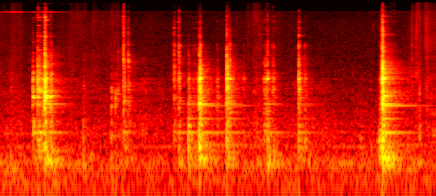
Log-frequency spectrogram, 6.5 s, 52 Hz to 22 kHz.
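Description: Scattered metallic clicks and ticks come from a wrench tightening the jam nut against the outer tie rod end on a 2016-2025 Chevrolet Malibu. There are about eight close, sharp bursts with short pauses between them.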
